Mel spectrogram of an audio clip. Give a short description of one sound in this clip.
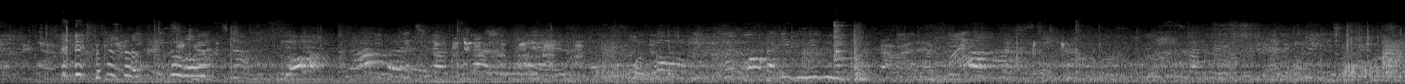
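People's voices chatter nearby outdoors.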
